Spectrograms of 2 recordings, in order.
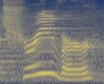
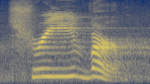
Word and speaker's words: Schriever: is pretty straightforward, but Schriever does not have a W sound in it. Think Shreveport, Louisiana, Shreve, and then think the last syllable is pronounced ver, like beaver, Schriever.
